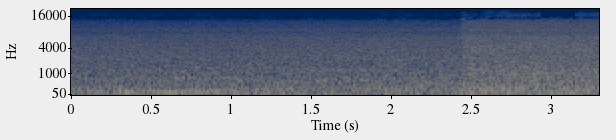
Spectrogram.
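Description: An indoor waterfall inside a large casino gives off a steady, dense rush of falling water, continuous and fairly loud, growing brighter toward the end with no voices heard over it.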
